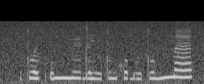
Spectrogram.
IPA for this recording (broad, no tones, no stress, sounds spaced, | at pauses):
tʷ ɜ j kʷʼ i mː yː d ø j e̤ tʷ e ŋ χʷ ɛ ɡʷ e̤ tʷ i mː ɛ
